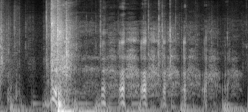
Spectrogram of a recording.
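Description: Product packaging being torn open by hand: a loud rip about half a second in, followed by smaller crackling and rustling.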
